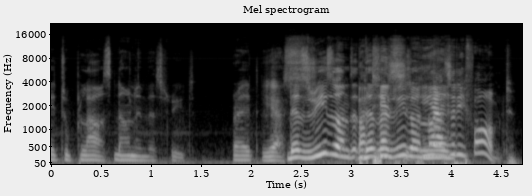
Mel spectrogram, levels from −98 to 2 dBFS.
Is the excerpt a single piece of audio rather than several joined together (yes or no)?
yes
